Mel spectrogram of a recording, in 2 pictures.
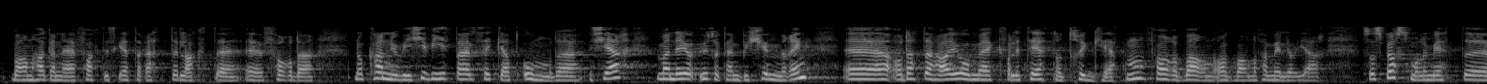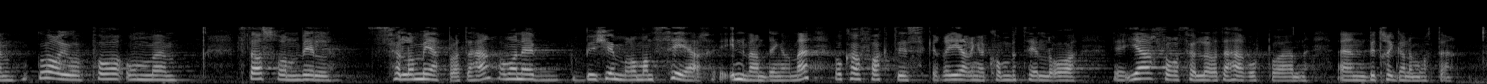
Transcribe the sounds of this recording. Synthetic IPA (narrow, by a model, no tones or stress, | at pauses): bɑːʁnəɦɑːɡɑnəfɑkt̪ɪskæt̪ʰɪlʁɛt̪ːəlɑkt̪əfɔʁd̪ɛ | noːkʰɑnjʊʋɪɪçːəʋiːt̪əhæɪlt̪sɪkːəɾt̪ʊmd̪ɛʃeːɾmɛnd̪ɛæɾjʊʔʉːt̪ɾʏk̚t̪æɪnbəçʏmɾɪŋ | ɔd̪ɛt̪ːəɦɑɾjʊmɛkʰʋɑlɪt̪ʰeːt̪n̩ɔt̪ʰɾʏɡheːt̪n̩fɔɾbɑːʁnʔɔɡbɑːʁnəfɑmiːljəɾjeːɾ | sɔspœʁsmoːləmɪt̪ɡoːɾjʊpʰɔʊm | st̪ɑːt̪sʁod̪n̩ʋɪl | fœlːəmeːpʰɔd̪ɛt̪ːəɦæːɾʊmɑnæbəçʏmɾəɔmːɑnseːɾɪ̰nʋɛnd̪ɪŋɑnəɔkʰɑːfɑkt̪ɪskɾɛjeːɾɪŋəkʰɔmːət̪ʰɪlɔ | jæːɾfɔɾɔfœlːəd̪ɛt̪ːəɦæːɾɔpʰːɔɛn | ʔɛnbət̪ʰɾʏɡːɑnəmoːt̪ə̰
